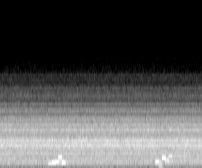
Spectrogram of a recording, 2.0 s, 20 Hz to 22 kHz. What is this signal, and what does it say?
Five-tone selective call (EIA), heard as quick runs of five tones, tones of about 30 ms, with radio hiss and room echo. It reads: 12372 30648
